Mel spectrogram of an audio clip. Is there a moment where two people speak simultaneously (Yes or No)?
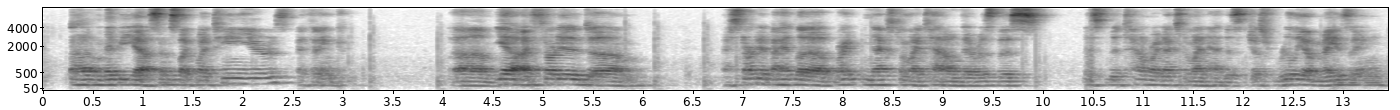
No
